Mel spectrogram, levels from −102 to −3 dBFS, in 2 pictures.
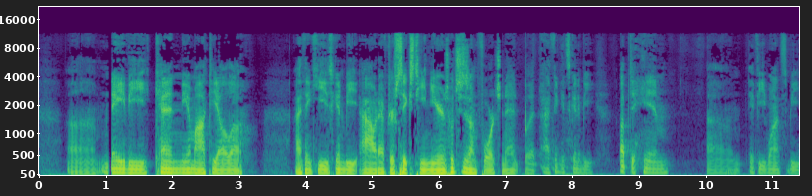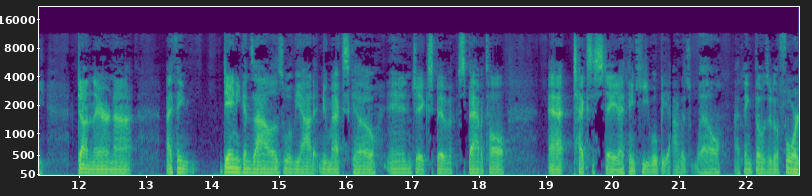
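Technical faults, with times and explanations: Throughout: low-delay AAC compression. The speech sounds rough and grainy, with noise between the harmonics and a thin, synthetic-sounding top band. This is likely AAC-ELD at a low bitrate such as 32 kbps, whose short frames resolve voice pitch harmonics poorly and leave too few bits for the upper band.
1.03–1.10, 2.99–3.02, 5.07–5.10, 6.91–6.96, 19.04–19.07 and 20.87–20.92 s: AAC frame loss with muting. The gaps last about 20 to 60 ms, the first being the longest. The decoder zeroes the missing spectrum, and the overlapping windows fade the sound out and back in, leaving soft-edged holes.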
